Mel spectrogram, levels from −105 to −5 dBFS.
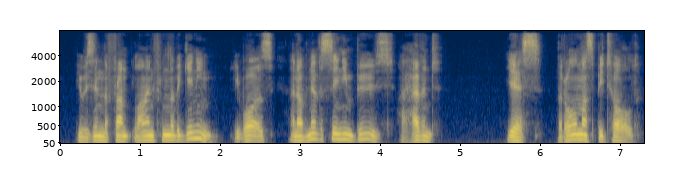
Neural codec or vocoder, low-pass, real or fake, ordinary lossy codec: vocoder, 44.1 kHz, 128 mel bands, Pupu-Vocoder; 7.2 kHz; fake; MP3, 64 kbps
